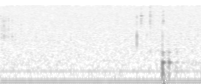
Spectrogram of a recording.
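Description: A steady low electrical hum with faint hiss from the recording, and a single short click about three-quarters of the way through.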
